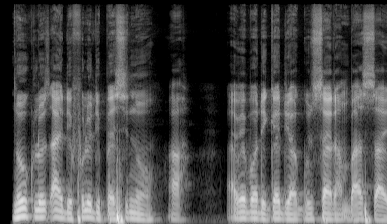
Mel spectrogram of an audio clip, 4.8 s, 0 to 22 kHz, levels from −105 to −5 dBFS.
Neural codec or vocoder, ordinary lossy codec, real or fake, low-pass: none; none; real; none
